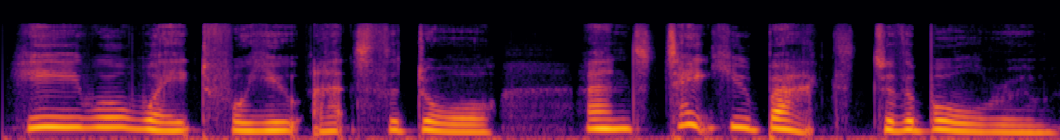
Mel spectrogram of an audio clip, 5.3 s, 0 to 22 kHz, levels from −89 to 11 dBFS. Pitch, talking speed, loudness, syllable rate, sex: 215 Hz, 180 wpm, -17 LUFS, 3.5 syllables/s, female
